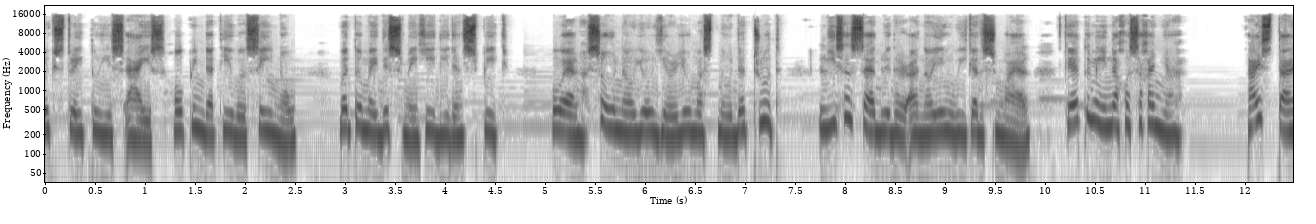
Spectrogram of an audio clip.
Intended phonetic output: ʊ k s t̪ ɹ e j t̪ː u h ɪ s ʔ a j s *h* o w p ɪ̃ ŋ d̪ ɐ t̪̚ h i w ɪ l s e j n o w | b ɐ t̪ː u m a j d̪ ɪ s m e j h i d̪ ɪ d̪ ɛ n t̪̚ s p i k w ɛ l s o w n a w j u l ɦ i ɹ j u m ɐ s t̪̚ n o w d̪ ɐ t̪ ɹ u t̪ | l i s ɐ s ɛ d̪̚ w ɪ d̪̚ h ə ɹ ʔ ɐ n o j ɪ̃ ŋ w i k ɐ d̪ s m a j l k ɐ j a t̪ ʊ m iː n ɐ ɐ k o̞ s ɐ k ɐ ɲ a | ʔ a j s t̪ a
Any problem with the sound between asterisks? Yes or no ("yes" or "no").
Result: no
